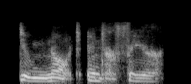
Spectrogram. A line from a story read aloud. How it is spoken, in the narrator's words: He hissed back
